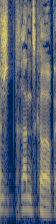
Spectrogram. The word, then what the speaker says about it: Strandkorb: So how does it, what's the German? – Strandkorb. Again, that's what I said. – You're getting there. Next one. – Strandkorb.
